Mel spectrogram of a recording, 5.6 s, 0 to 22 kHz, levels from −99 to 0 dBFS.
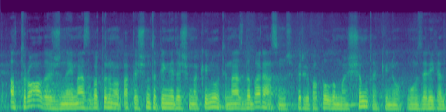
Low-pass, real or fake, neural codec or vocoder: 14.4 kHz; fake; vocoder, 44.1 kHz, 128 mel bands every 512 samples, BigVGAN v2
